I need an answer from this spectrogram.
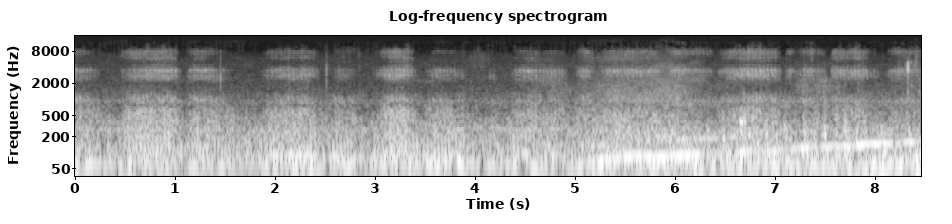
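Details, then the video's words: Tabby cat asleep, purring with a soft snore. A deep, steady rumble rises and falls in breath-length waves, growing slightly louder and fuller toward the end, in a quiet room. "Purring and snoring"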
